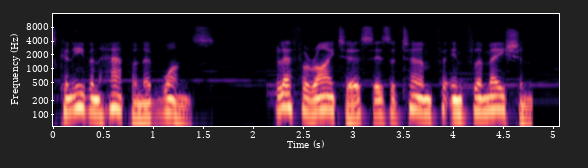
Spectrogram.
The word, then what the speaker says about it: blepharitis: Blepharitis, pronounced Blepharitis, means inflammation of the eyelid.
